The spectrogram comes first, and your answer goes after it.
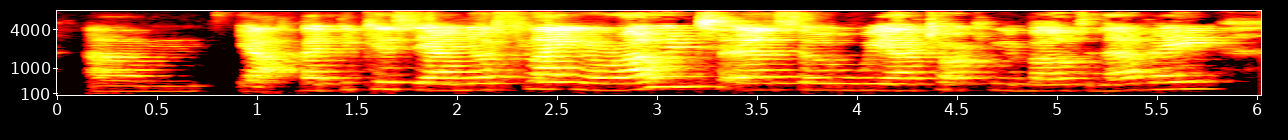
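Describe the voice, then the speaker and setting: A woman speaks at a fairly slow pace with a German accent. Her fairly high pitch shows ordinary variation, and the room echo is audible. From western Germany, North Rhine-Westphalia. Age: 30s. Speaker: agricultural innovation manager. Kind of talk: podcast interview. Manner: hesitant, many fillers.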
